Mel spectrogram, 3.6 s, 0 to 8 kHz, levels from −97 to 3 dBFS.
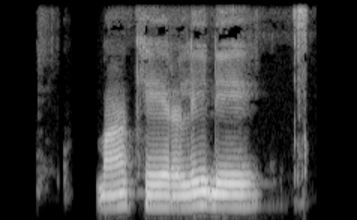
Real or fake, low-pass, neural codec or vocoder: real; 7.2 kHz; none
